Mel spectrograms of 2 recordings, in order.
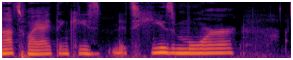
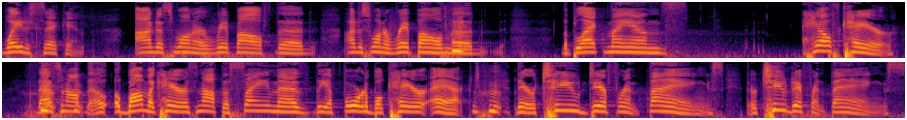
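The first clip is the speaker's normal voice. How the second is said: very loud, drawn-out put-on Southern accent, man's voice; 4 semitones higher, 11 dB louder than usual. Putting on a character to prove a point, in a southern accent. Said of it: "I know I'm using a Southern accent".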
